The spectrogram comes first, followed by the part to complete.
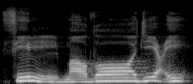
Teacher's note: দদের পরে আলিফ হরফটি রয়েছে, এখানে যেহেতু মোটা হরফের আলিফ হরফ রয়েছে তাহলে আলিফটিকেও মোটা করে পড়তে হবে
